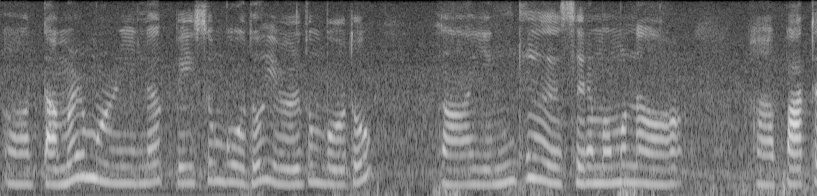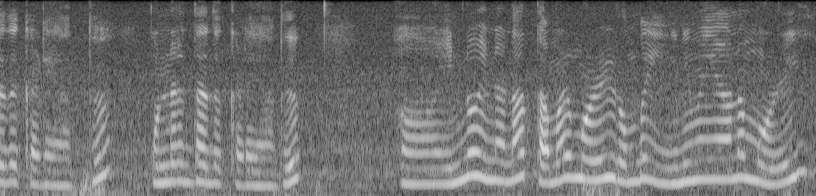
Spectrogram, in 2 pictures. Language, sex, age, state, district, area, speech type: Tamil, female, 18-30, Tamil Nadu, Tiruvarur, urban, spontaneous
